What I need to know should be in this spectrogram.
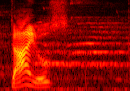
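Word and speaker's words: Diehl: I knew a preacher that last name is D-I-E-H-L, and he pronounced it Dial, so that's what I'm going to say.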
